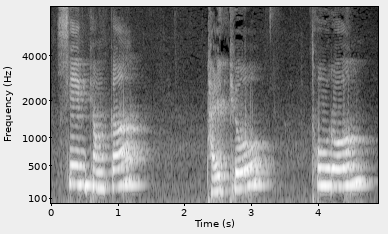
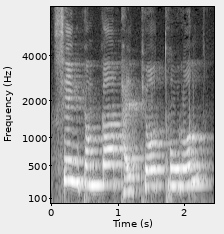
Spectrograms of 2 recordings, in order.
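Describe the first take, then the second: First: It is said slowly. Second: It is said at normal speed.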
